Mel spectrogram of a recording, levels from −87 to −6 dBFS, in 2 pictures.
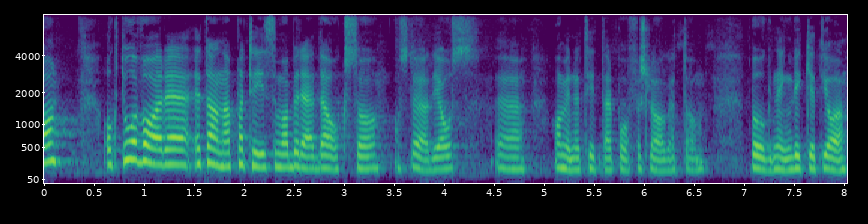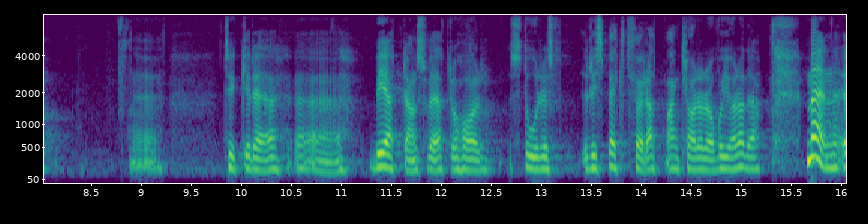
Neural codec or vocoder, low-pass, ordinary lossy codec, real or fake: none; none; none; real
